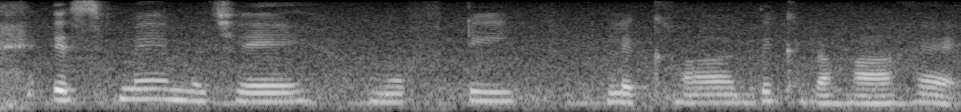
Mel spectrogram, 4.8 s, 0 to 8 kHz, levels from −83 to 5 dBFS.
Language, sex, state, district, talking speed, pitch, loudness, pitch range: Hindi, female, Madhya Pradesh, Katni, 85 wpm, 190 Hz, -18 LUFS, 165-205 Hz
